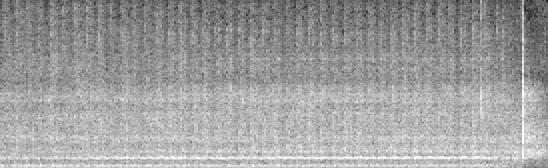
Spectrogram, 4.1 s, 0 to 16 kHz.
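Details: 2002 Yamaha YZF R6 carbureted four, restarted after sitting 6 years, bad rusty gas previously cleaned from the tank: uneven, lumpy, misfiring idle that cuts out after about four seconds; owner suspects a gummed carburetor or fouled plug.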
